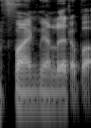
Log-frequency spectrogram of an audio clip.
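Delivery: put-on Scottish accent. Giving social media handles: Sean Connery voice. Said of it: "I don't care for Sean Connery".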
